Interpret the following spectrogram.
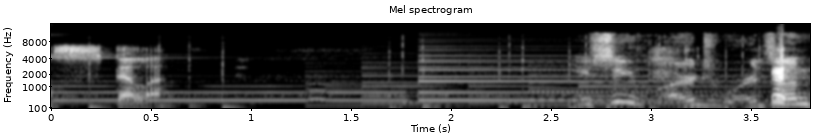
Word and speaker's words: stela: A sepulchral stele? Is that how you say it? Steel, maybe? Granite steel? Stella, I think. Stella. A sepulchral stela.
